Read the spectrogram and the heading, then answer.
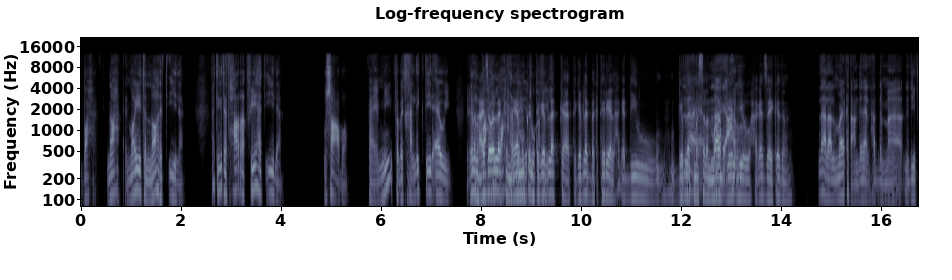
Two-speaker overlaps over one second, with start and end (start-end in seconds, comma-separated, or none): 7.9-9.4, 12.0-13.3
